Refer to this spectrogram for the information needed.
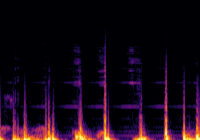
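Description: A rapid, irregular heartbeat of the kind heard in atrial fibrillation: about seven muffled, low thumps in two seconds, spaced unevenly, fairly loud, with no voices.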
